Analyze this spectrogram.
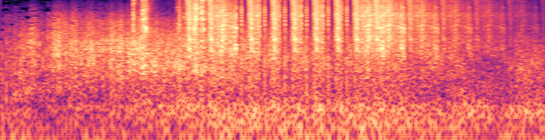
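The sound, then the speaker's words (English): A bomb drop sound effect for a track bursts out as loud, dense explosive noise, with crackling, booming blasts packed together and sustained for about four seconds. “Need another drop. I need another bomb for this shit.”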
